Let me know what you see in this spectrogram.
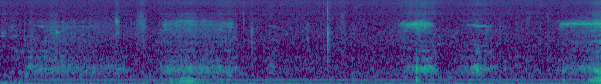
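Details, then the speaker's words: Quiet room with a few soft, rough snoring breaths spaced several seconds apart from a person in deep sleep, described as tired and sleeping like a baby; ordinary snoring. "Yung cute niya para siyang baby. Pakinggan niyo, sarap tulog. Pakinggan niyo. Ma. Oh. Humihilik. Pakinggan mo."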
